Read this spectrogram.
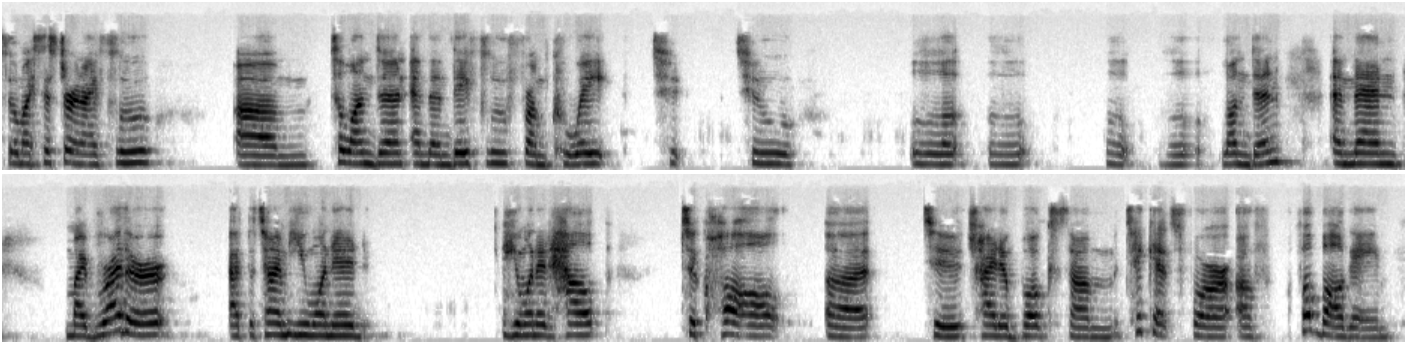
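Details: Adult woman who stutters, herself a speech-language pathologist; mainly silent blocks when younger, later fillers, with covert periods; here part-word and word repetitions; stuttering.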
